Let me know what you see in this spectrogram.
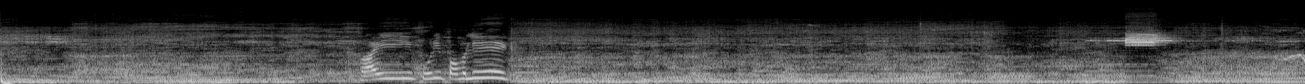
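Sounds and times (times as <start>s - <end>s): motorcycle engine running: 0.0s - 12.9s
vehicle horn beep: 10.9s - 11.8s.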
